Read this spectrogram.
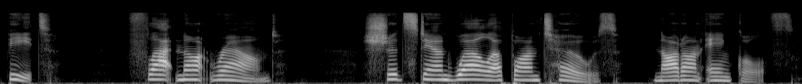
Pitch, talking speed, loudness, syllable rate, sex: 195 Hz, 90 wpm, -20 LUFS, 2.2 syllables/s, female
